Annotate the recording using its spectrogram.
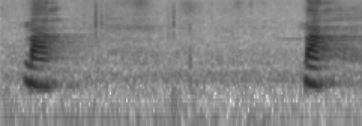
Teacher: the fourth tone is sharp almost as if you were yelling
